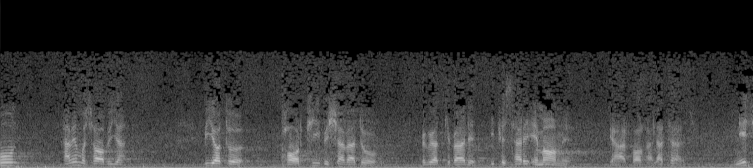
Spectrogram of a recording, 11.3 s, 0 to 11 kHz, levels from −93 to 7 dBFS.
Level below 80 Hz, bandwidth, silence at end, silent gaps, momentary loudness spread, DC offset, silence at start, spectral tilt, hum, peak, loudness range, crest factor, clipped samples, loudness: -46 dBFS; 8 kHz; 0 s; none; 18 LU; 1%; 0 s; -5 dB/octave; none; -12 dBFS; 2 LU; 18 dB; under 0.1%; -28 LUFS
